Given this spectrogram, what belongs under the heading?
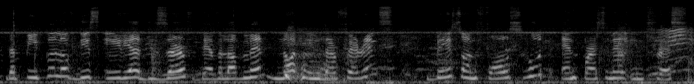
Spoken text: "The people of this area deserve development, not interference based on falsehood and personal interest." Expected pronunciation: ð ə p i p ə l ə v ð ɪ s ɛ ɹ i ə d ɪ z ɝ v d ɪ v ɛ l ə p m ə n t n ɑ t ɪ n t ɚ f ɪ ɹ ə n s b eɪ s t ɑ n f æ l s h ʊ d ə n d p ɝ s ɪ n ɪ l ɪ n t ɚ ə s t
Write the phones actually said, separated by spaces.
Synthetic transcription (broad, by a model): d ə p i p ə l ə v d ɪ s ɛ ɹ i ə d ɪ z ɝ v d ɪ v ɛ l ə p m ə n t n ɑ t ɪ n t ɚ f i ɹ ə n s b eɪ s t ɑ n f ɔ l s h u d ə n d p ɝ s ɪ n ɪ l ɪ n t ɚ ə s t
